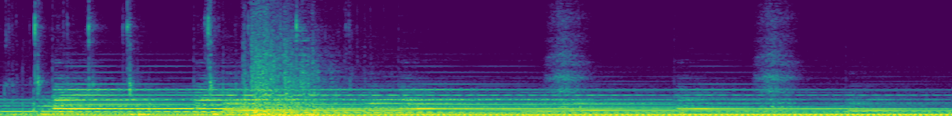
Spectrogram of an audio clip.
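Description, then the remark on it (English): A bell rings steadily, its sustained metallic tones humming throughout, with a louder clanging strike early on and a few soft hissing swells later. “I should let the bell finish ringing first.”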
